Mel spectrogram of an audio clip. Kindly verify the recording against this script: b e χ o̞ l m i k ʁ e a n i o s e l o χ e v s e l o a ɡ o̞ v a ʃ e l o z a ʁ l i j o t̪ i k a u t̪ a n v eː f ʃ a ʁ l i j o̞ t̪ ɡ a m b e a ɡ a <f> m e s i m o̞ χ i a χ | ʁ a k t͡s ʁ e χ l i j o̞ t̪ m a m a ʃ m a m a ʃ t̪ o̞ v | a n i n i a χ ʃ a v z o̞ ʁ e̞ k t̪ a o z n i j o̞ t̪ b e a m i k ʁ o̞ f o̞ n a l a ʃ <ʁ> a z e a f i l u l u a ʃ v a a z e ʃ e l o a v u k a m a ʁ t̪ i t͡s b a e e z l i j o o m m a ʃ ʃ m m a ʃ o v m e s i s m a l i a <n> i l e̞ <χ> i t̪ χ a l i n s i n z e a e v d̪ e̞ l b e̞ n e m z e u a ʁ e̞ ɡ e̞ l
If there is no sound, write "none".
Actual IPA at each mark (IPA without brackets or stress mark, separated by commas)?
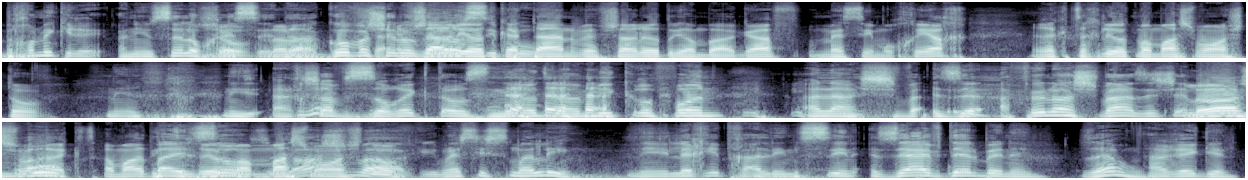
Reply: f, v, n, χ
